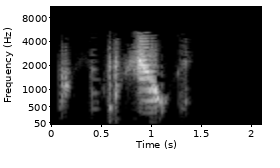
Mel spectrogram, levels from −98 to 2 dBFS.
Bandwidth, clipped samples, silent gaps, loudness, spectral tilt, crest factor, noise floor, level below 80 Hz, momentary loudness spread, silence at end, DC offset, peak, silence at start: 5.4 kHz; under 0.1%; none; -16 LUFS; -2 dB/octave; 24 dB; -40 dBFS; -90 dBFS; 25 LU; 1 s; under 0.1%; 0 dBFS; 0.15 s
